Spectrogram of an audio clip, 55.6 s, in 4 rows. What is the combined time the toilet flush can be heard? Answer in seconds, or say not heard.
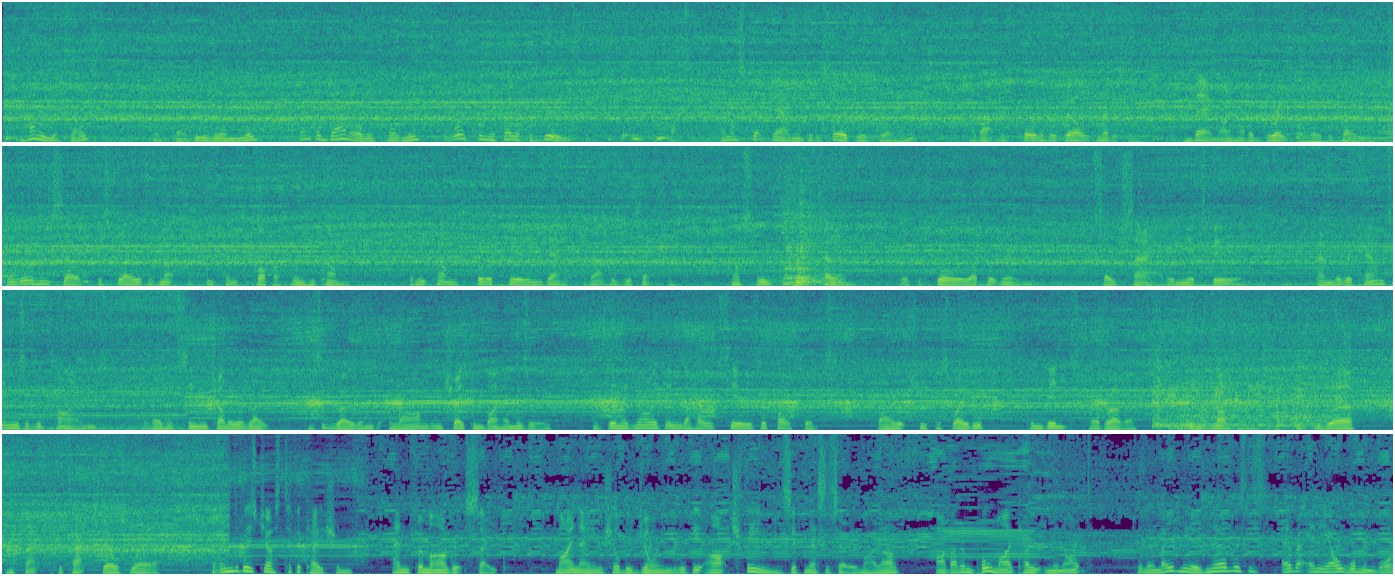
5 s.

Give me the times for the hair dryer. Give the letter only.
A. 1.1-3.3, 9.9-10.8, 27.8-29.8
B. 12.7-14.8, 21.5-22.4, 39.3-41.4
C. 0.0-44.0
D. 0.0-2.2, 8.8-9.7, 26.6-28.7
C.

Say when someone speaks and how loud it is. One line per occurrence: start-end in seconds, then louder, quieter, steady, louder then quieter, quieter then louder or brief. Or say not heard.
0.0-55.6 steady.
